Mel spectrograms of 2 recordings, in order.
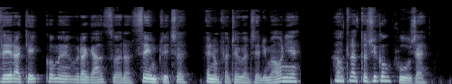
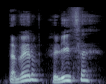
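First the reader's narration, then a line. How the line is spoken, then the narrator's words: Prince asking lively, laughing. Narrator (Italian): domandò il principe con vivacità, ridendo allegramente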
